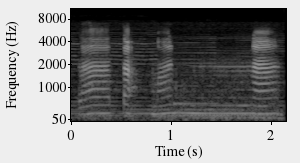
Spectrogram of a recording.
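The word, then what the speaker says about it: لَا تَأْمَنَّا: Lafalnya la ta'manna, sebenarnya nunnya tasdid, tapi cara membacanya itu la ta'man, seperti ada domah di waktu kalian membaca nun tasdidnya.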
